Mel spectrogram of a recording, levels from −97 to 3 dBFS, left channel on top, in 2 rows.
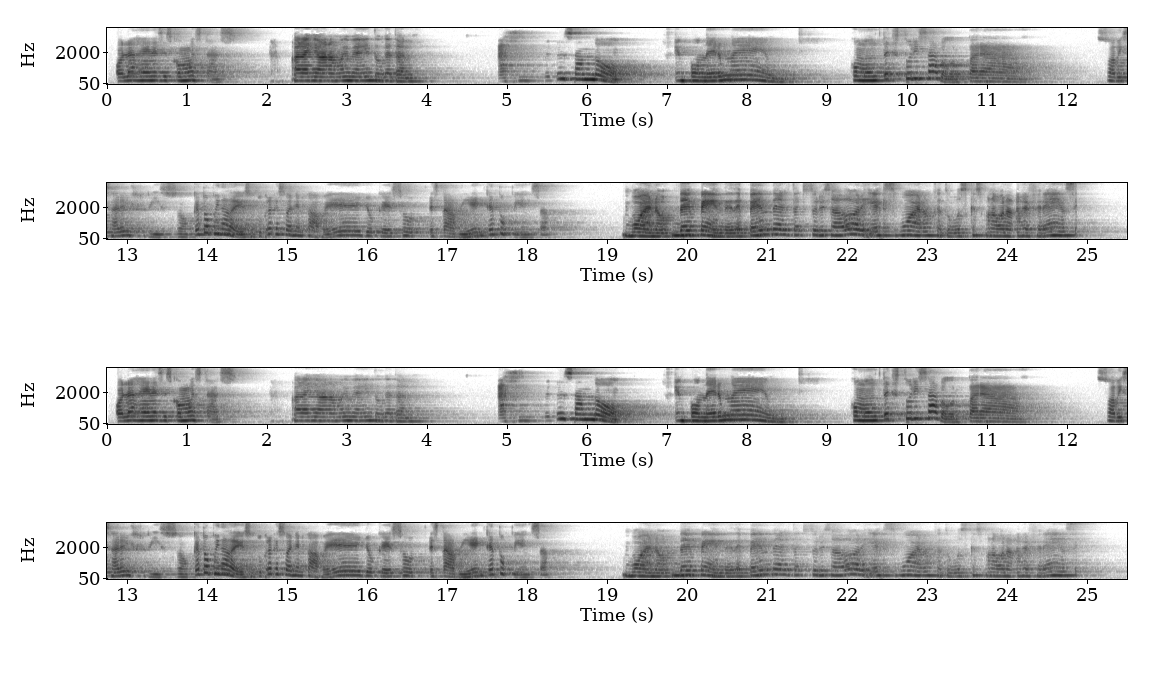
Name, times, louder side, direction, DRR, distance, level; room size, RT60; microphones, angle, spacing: voice 1, 0.1-1.6 4.9-6.5 7.1-8.6 9.3-11.5 12.4-18.3, right 1 dB, 25° right, 0.8 m, -21 dB
voice 2, 2.3-4.0 19.2-24.9, left 5 dB, 60° left, 0.5 m, -21 dB
17.5 x 6.5 x 8.8 m
head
